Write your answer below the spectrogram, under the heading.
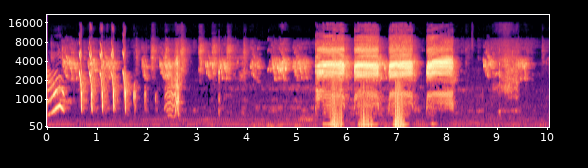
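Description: Rose-ringed parakeets calling: quick chirps rising and falling in pitch, then four loud harsh squawks in a row about five to eight seconds in, and one softer call near the end.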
